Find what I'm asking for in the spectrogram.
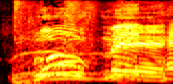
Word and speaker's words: MVMT: Movement! – Hey, what time is it? – MVMT time, baby. – MVMT time, baby. It's pronounced movement.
